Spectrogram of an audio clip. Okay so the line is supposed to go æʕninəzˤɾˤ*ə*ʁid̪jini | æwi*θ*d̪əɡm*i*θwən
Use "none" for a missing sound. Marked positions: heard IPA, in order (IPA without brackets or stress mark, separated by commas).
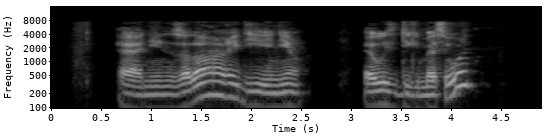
ɑ, θ, æ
